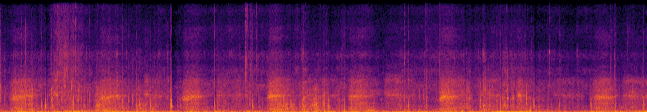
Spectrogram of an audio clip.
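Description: Mountain bike descending a rough dirt trail at speed: wind rushes over the microphone, with a constant rattle of short clicks and knocks from the bike over the ground.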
